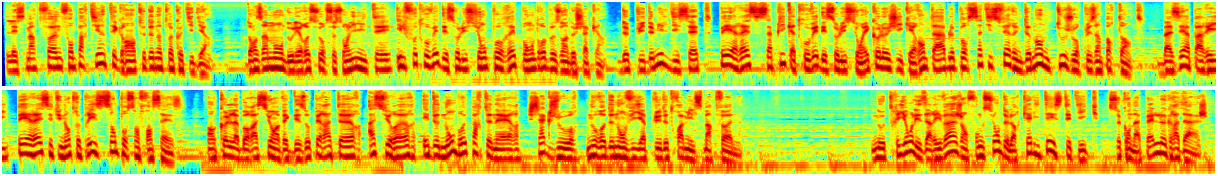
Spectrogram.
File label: french corporate videos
